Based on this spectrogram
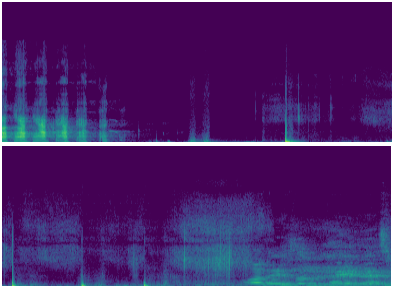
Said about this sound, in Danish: Ja, det var til hest.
